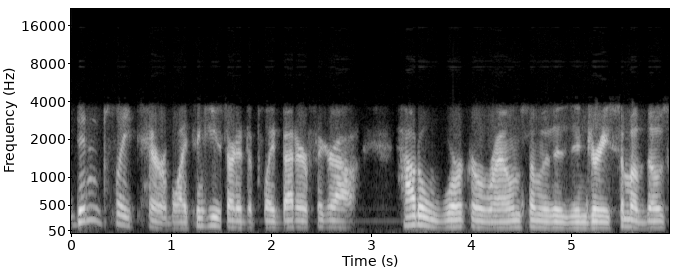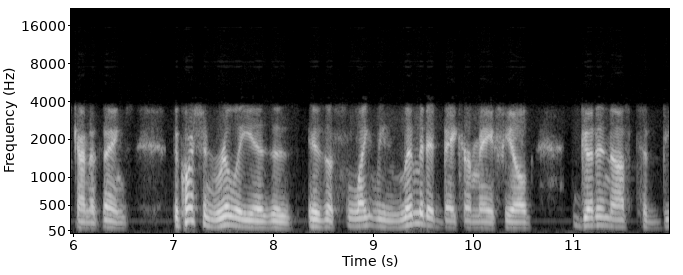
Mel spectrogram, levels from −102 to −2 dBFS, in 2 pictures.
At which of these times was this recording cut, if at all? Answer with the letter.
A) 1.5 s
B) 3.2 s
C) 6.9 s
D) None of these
A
